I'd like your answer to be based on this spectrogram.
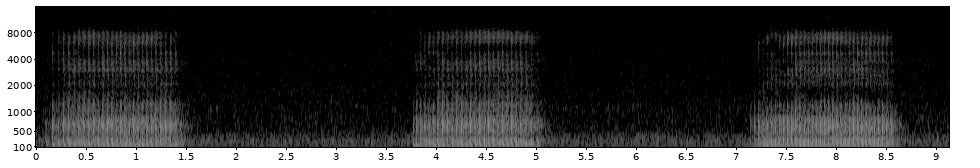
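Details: Female dog in deep sleep, snoring enough to wake owner around 3-4am: loud, rough, rattling snores on each breath, three in about nine seconds, with quiet gaps between.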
